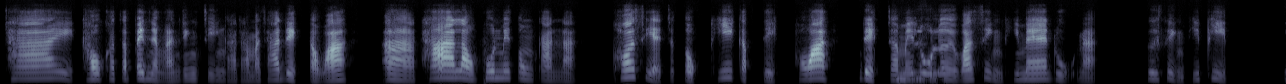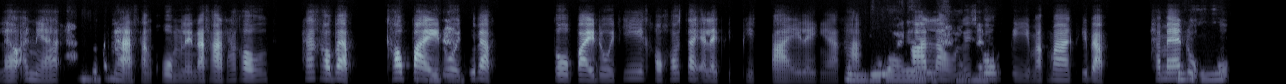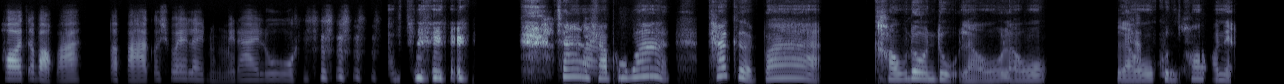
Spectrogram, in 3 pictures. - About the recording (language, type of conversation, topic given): Thai, podcast, จะคุยกับคู่ชีวิตเรื่องการเลี้ยงลูกให้เห็นตรงกันได้อย่างไร?
- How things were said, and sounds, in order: unintelligible speech; other background noise; chuckle; laughing while speaking: "โอเค"; chuckle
